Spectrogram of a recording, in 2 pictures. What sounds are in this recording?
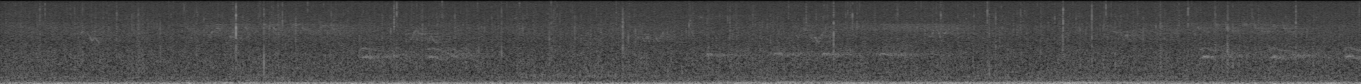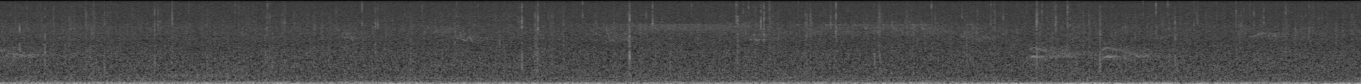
Ovenbird, American Crow, Red-eyed Vireo, Pine Warbler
